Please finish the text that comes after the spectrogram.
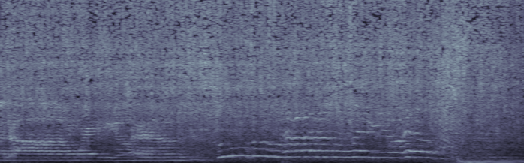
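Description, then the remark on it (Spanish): A Rock FM radio voice sings a wavering, drawn-out melody in the shower over the constant hiss of running shower water, the notes sliding and held before the singing breaks off near the end, leaving the water rushing. “Me imagino que tienes en tu mente el nombre de quien canta bajo la ducha de Rock FM.”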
